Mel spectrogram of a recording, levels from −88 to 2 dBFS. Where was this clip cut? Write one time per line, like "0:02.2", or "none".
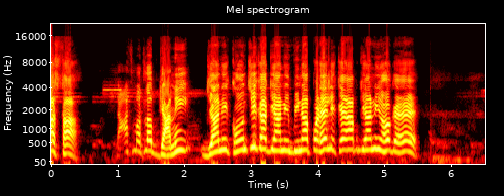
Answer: none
